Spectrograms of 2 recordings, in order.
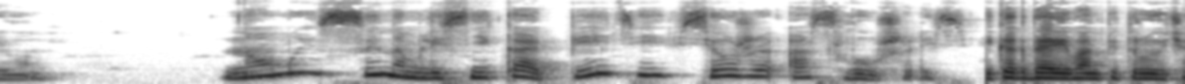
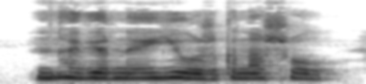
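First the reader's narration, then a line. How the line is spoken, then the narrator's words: Shout. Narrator (Russian): крикнул мне Петя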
